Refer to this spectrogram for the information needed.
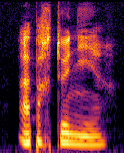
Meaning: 1. to belong 2. to concern
- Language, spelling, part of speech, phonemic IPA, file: French, appartenir, verb, /a.paʁ.tə.niʁ/, Fr-appartenir.ogg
